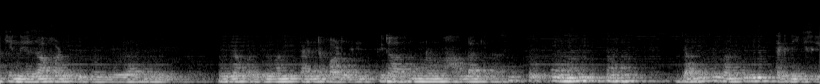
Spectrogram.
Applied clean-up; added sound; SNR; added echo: neural separator model SepFormer DNS4.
